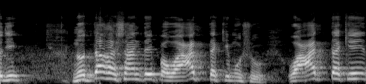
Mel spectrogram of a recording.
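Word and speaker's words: وَعَدْتَّ: نو ګورئ دا موږ سره ویلی کېږي داسې وعدته، وعدته ویل کېږي داسې، خو لیکلی کېږي به داسې وعد او دا تا به مشدد شي وعدته. خو دا دال به نه ویل کېږي، په تلفظ کې به دا دال نه ویل کېږي.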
